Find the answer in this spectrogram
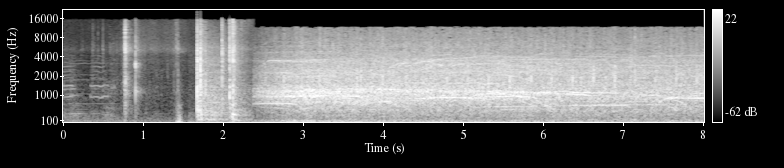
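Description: A large audience applauding: a few sharp knocks, then steady, even clapping from about two and a half seconds in.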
